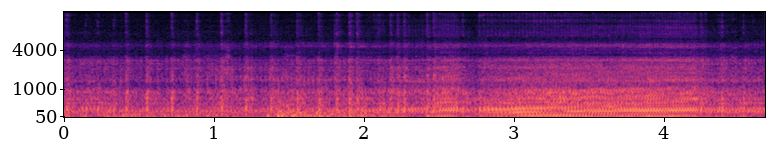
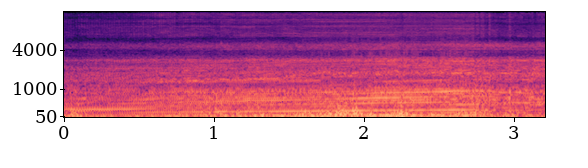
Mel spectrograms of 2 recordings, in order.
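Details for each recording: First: Suzuki TS185 two-stroke road test after main jet change and needle clip moved to middle: crisp revs climb cleanly through midrange without the earlier 3-4 grand burble, road wind behind; much better, carburation close to right. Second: Suzuki TS185 two-stroke road test after main jet change: note climbs under load with uneven fluttery burble around 3-4 grand instead of a crisp rise; rider adjusting jetting and needle clip to cure it.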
